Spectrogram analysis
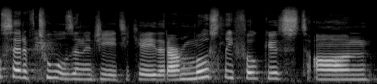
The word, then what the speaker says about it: GATK: analysis toolkit and yes it is pronounced gatk not Gasquet or various other things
